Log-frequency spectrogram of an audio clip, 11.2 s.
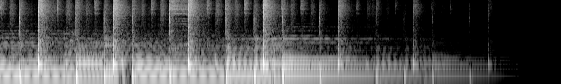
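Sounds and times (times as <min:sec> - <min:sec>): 
rhythm: 0:00.0 - 0:08.8.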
